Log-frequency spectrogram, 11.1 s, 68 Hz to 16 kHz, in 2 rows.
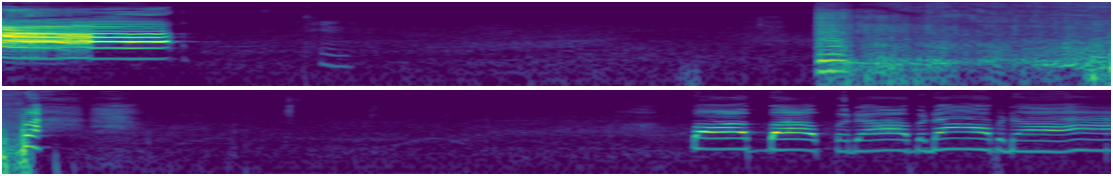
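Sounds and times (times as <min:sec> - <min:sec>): fart-like noise: 0:04.1 - 0:05.8.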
